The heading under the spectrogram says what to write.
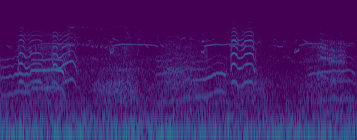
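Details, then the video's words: Laughing gulls on the beach at Jones Park, Gulfport, Mississippi, on a morning at low tide: short bursts of nasal, wavering, harmonic calls in quick series, separated by pauses, over a low steady hum and faint background noise. "The "Laughing" Gulls"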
